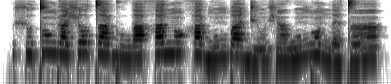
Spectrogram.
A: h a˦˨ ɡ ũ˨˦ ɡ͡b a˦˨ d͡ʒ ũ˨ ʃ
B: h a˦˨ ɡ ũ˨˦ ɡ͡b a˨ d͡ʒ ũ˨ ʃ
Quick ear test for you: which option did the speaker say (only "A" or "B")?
A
